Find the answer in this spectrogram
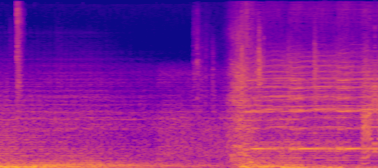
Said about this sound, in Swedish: signal som betyder att det inte var rätt tyvärr då. Nej, och att det var för högt eh, i det här fallet,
